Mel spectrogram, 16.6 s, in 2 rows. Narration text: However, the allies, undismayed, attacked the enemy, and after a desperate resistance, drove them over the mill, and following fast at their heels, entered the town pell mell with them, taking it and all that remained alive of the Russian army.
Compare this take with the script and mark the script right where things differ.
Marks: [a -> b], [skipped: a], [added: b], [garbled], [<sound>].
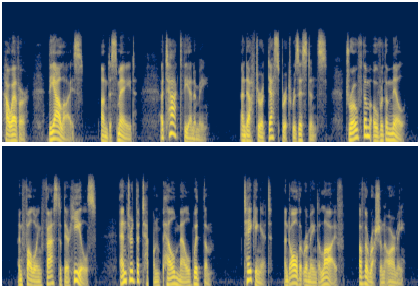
However, the allies, undismayed, attacked the enemy, and after a desperate resistance, drove them over the mill, and following fast at their heels, entered the town [dropout] pell mell with them, taking it and all that remained alive of the Russian army.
